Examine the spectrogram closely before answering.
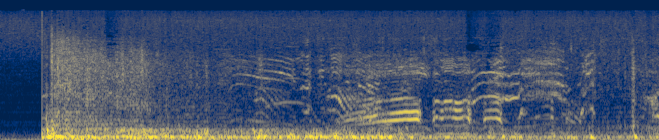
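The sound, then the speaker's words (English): An explosion blasts apart a beached whale carcass on sand dunes. A sudden loud boom gives way to a long, loud rumble with wind noise, and voices are heard over it. “where the blast blasted blubber beyond all believable bounds.”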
